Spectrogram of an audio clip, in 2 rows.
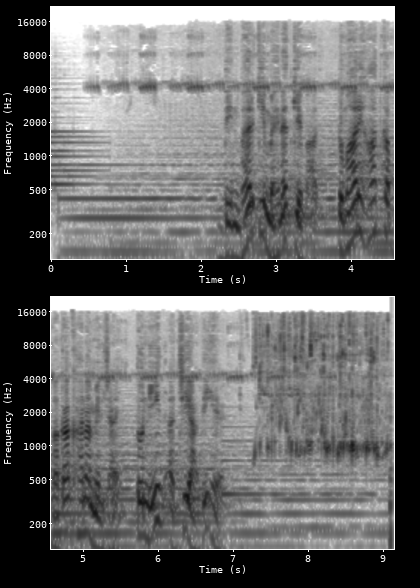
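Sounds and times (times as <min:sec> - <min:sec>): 
speech: 0:02.3 - 0:07.1
water pouring into a glass: 0:07.1 - 0:09.1.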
